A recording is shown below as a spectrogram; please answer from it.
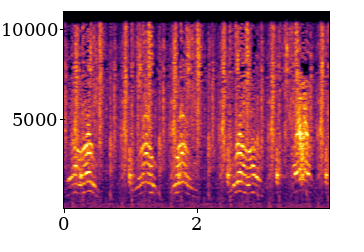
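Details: Fighting cats: a string of drawn-out, wavering yowls, each rising then falling in an arched wail, repeated roughly every second, over a steady background hiss.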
